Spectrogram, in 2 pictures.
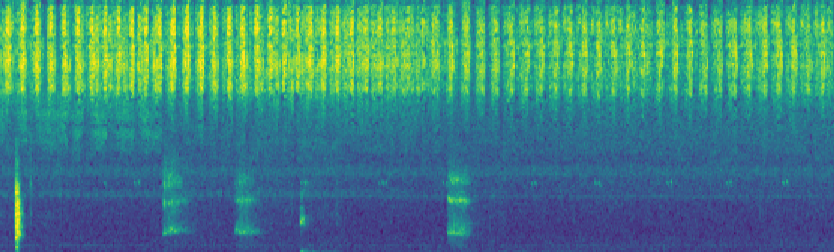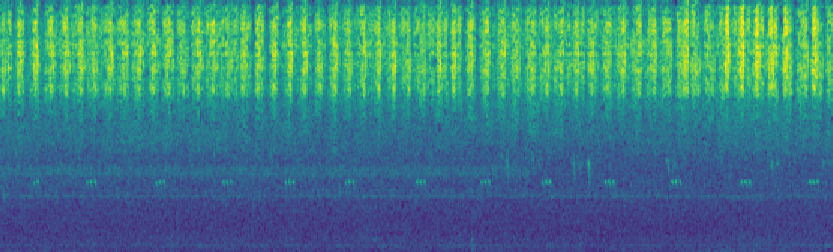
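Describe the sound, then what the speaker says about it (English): Crickets chirp in a steady, continuous high-pitched trill across quiet prairie dunes surroundings, with a few faint brief clicks early on and no talking. "So quiet you can hear crickets."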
